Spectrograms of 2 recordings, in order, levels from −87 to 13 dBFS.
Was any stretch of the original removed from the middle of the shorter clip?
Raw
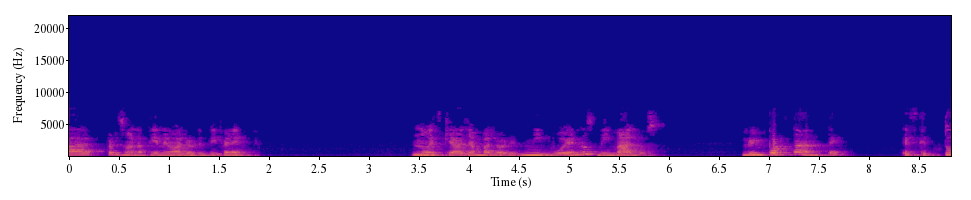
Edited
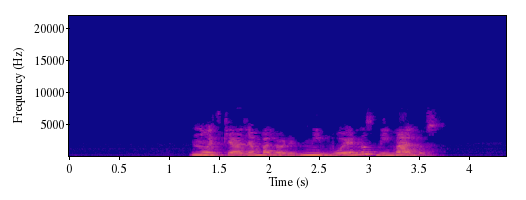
no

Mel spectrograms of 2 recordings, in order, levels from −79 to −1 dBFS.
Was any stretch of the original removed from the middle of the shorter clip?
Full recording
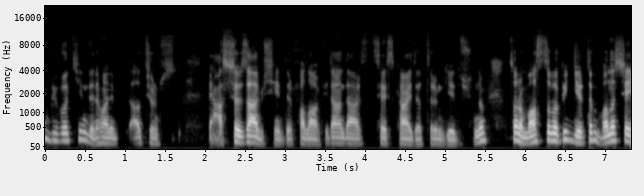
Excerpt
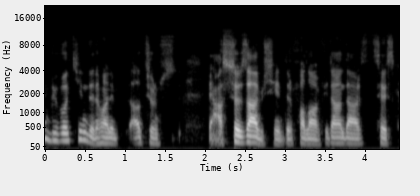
no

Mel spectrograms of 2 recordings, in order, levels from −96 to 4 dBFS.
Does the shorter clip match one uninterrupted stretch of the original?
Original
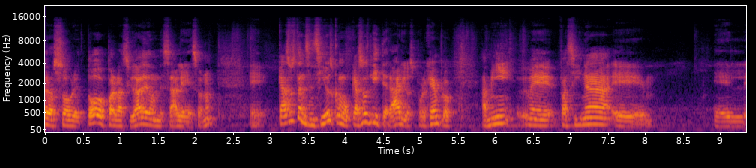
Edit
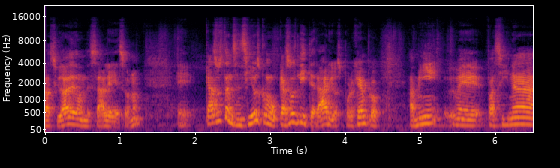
yes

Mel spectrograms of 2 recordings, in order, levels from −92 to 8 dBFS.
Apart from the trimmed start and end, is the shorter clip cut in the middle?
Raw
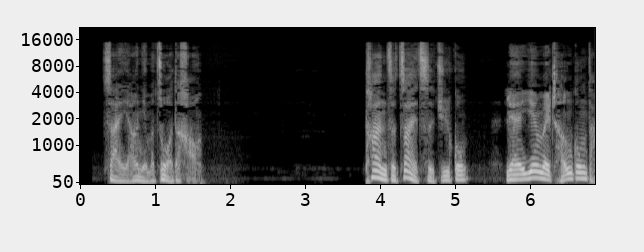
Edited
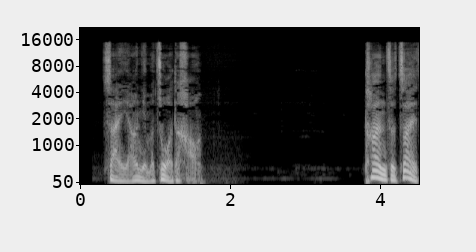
no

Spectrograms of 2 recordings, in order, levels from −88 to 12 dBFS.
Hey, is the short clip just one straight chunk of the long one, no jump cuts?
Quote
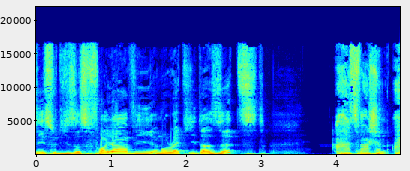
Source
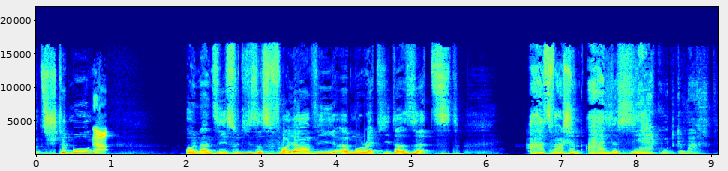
no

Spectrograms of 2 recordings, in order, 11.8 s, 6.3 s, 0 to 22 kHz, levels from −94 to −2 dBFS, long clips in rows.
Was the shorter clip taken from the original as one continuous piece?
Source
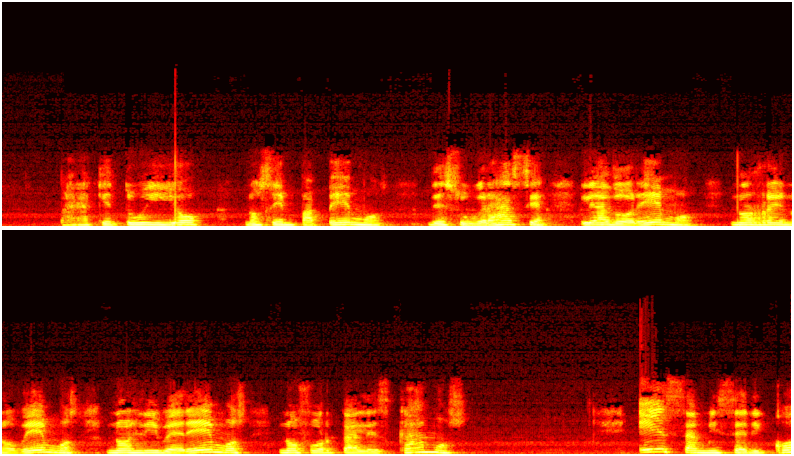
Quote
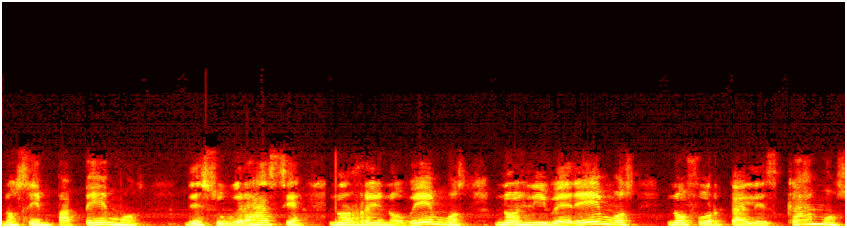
no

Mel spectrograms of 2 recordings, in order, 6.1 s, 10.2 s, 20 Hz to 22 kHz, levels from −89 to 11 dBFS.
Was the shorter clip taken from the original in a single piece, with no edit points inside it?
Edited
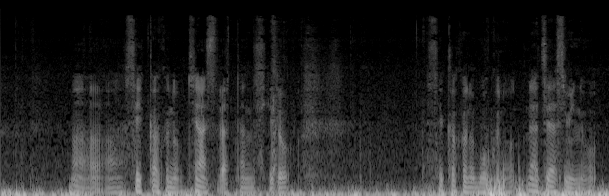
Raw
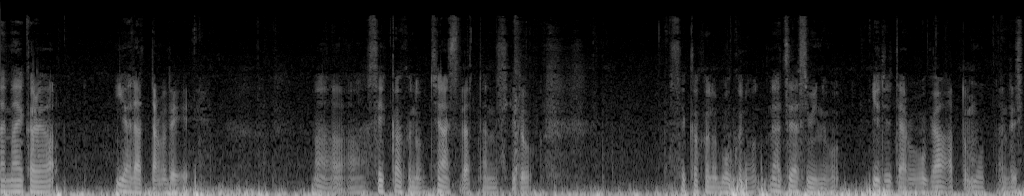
yes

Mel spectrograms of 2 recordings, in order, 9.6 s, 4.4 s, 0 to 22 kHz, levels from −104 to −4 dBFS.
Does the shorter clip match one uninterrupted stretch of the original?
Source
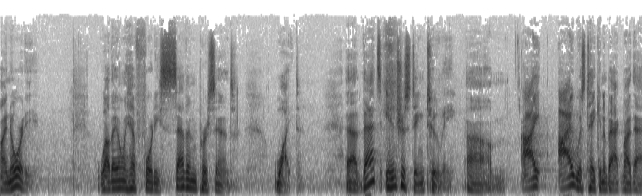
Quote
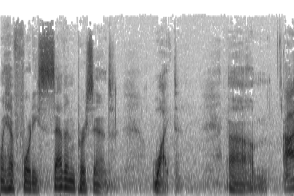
no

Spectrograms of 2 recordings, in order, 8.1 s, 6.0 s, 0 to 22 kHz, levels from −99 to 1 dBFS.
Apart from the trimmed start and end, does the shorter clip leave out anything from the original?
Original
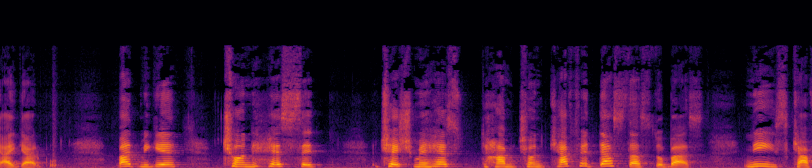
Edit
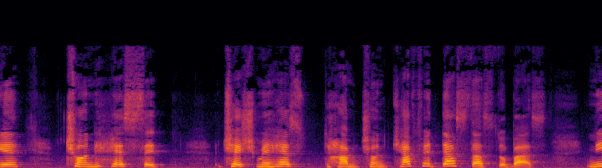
no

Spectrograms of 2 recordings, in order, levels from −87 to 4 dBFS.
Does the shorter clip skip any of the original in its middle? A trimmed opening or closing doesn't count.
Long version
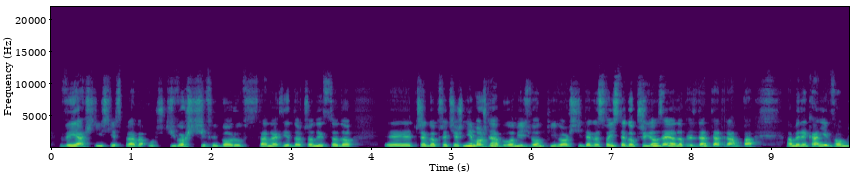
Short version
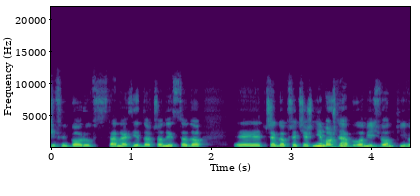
no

